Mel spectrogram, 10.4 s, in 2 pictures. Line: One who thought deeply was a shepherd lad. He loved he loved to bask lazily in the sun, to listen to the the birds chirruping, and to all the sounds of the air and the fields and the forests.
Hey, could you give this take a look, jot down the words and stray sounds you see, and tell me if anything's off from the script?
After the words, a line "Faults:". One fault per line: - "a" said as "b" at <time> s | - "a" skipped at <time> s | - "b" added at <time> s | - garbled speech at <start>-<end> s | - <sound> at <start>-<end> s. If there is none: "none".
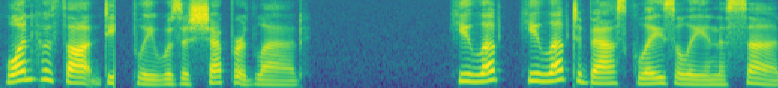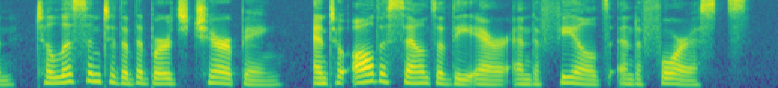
One who thought deeply was a shepherd lad. He loved he loved to bask lazily in the sun, to listen to the the birds chirruping, and to all the sounds of the air and the fields and the forests.
Faults:
- dropout at 0.8-0.9 s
